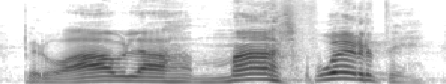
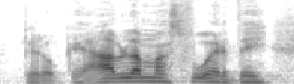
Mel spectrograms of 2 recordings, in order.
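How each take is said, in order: First: "más fuerte" said slowly and louder, each word weighted; slow emphatic repeat. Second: Said in the usual way. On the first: Shown as a demonstration. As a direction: lean on "más fuerte", drawn out. ("más fuerte" lento y enfático)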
